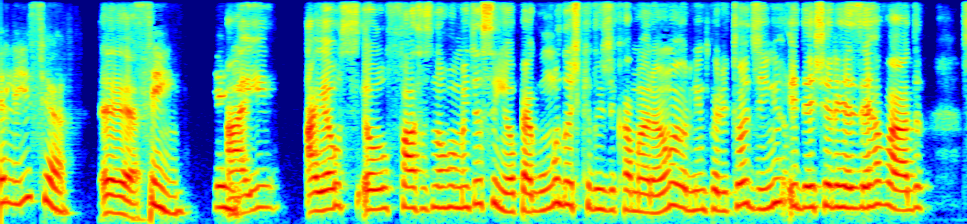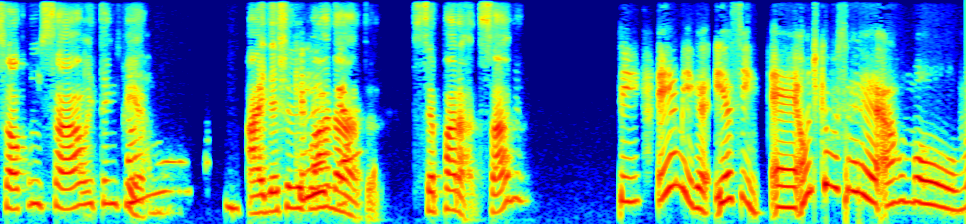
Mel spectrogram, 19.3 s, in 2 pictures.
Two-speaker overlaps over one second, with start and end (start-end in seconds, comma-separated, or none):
none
